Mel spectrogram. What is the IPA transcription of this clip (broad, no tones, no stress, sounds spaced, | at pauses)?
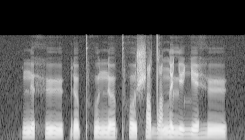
n ɨ h ʉ | ɾ ɵ pʰ u n ɵ pʰ o ʃ a dˤ ʉ n ɵ lʲ ɵ ʎ e ɦ ʉ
